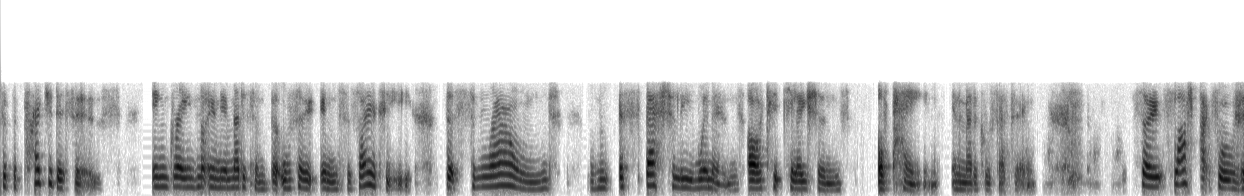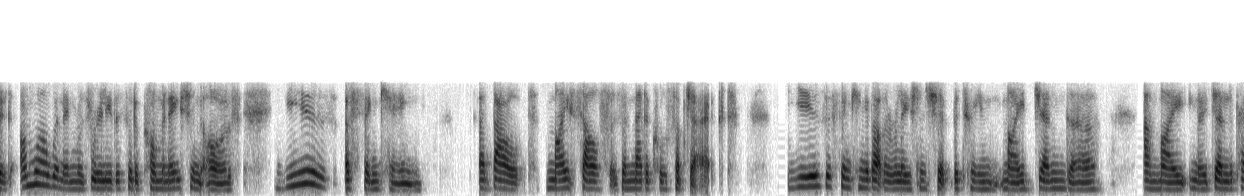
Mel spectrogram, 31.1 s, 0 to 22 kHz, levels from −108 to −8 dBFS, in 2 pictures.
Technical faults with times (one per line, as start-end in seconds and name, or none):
0.00-31.11 G.729 codec
0.77-0.83 VoIP packet loss concealed by the speech codec
12.54-12.70 VoIP packet loss concealed by the speech codec
14.97-15.05 VoIP packet loss concealed by the speech codec
17.73-17.76 VoIP packet loss concealed by the speech codec
24.36-24.42 VoIP packet loss concealed by the speech codec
